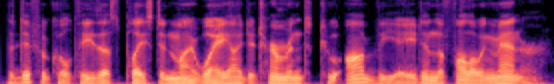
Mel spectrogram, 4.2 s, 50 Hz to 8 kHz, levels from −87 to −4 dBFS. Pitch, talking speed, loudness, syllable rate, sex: 90 Hz, 215 wpm, -17 LUFS, 6.8 syllables/s, male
